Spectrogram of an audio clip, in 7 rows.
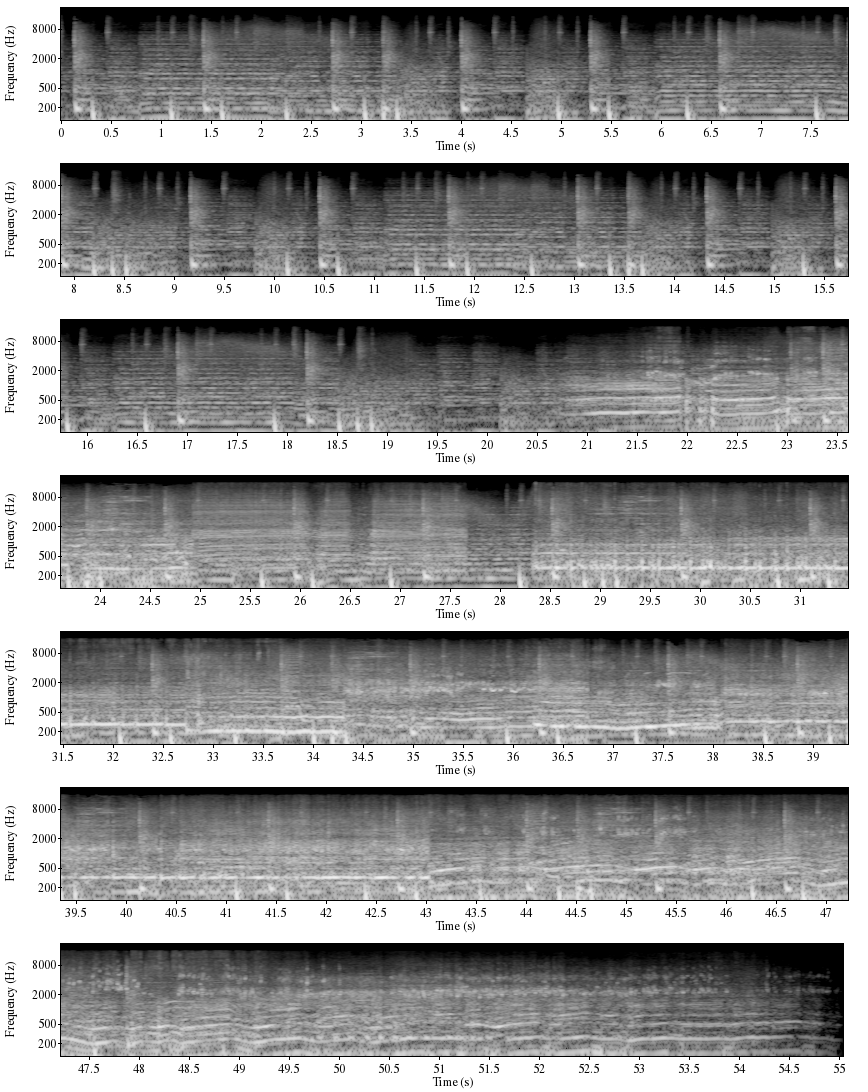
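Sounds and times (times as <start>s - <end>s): music: 0.0s - 55.0s
car engines at high revs: 20.6s - 55.0s
tyres squealing: 21.5s - 27.7s, 28.3s - 55.0s.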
